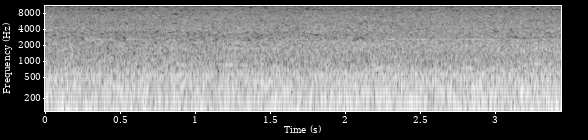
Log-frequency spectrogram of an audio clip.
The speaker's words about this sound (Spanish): La lluvia ha llegado con fuerza a Málaga, acompañada de granizo como el que escuchamos en la zona de Ciudad Jardín en la capital.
